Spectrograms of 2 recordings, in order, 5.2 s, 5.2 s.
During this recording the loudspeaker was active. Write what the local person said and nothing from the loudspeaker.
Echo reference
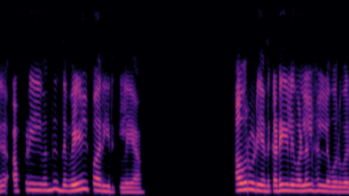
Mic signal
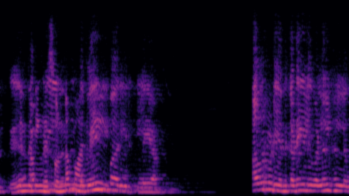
இந்த நீங்க சொன்ன மாதிரி

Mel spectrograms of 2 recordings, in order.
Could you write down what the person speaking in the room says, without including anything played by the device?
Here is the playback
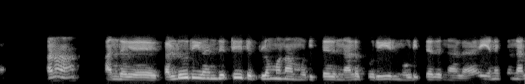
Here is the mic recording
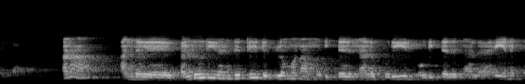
none

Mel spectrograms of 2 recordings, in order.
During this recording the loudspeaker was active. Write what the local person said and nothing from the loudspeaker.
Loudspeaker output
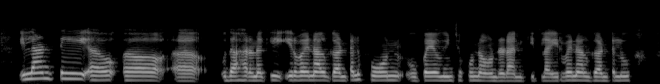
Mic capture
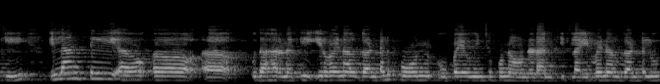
none

